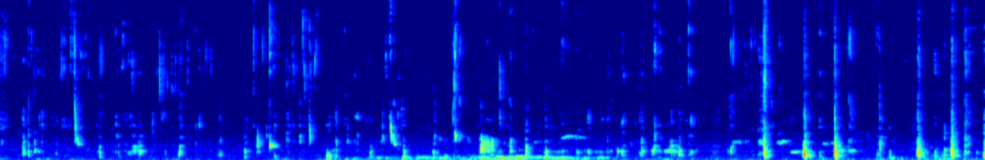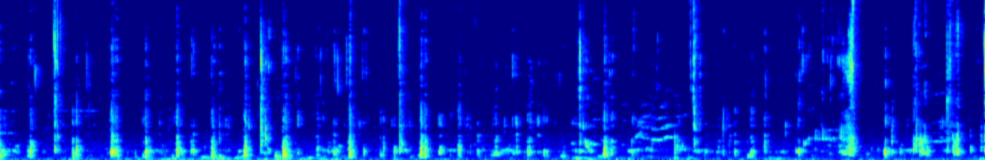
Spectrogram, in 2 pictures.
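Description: Close-miked wet chewing and mouth sounds of a person eating rice with paneer masala and corn palak by hand: a dense, irregular run of smacks and clicks.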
